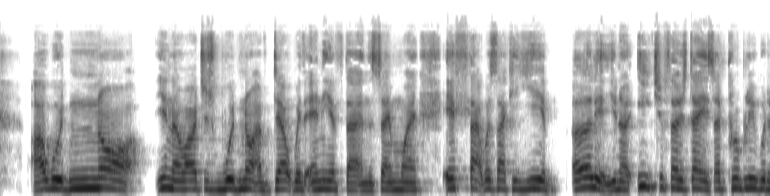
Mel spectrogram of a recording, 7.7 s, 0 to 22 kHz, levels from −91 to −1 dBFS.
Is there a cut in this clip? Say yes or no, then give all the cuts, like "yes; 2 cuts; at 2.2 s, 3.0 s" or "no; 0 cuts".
no; 0 cuts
